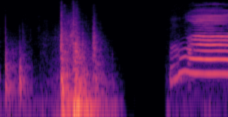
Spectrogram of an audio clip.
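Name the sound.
cat meowing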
